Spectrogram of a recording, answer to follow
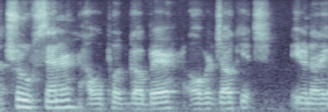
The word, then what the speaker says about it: Gobert: Rudy Gobert. Gobert.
